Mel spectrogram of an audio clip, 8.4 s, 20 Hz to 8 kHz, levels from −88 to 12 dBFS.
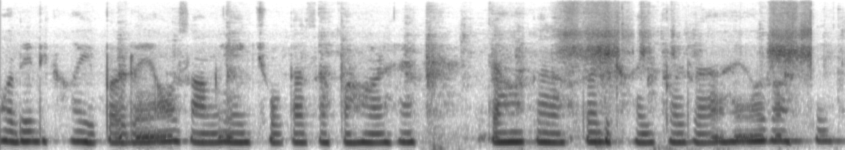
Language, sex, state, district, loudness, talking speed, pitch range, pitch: Hindi, female, Bihar, Gaya, -16 LUFS, 155 wpm, 180-205 Hz, 190 Hz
